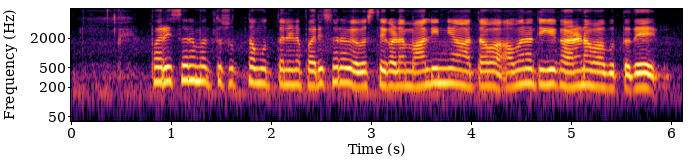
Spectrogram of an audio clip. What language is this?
Kannada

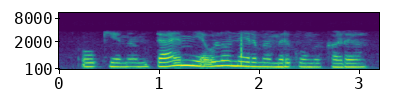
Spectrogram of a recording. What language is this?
Tamil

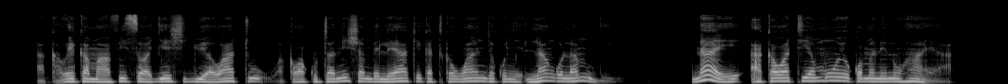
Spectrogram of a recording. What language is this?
Swahili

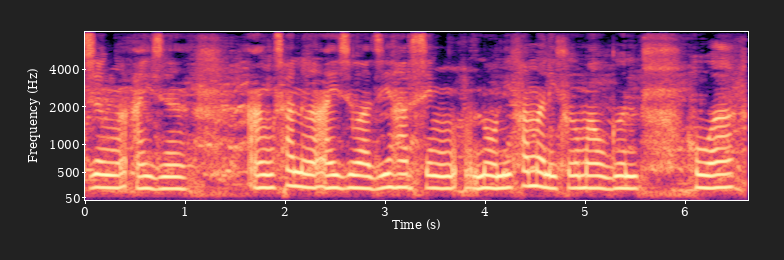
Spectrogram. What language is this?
Bodo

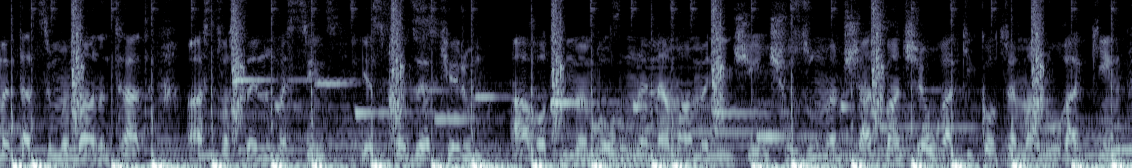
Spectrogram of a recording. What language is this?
Romanian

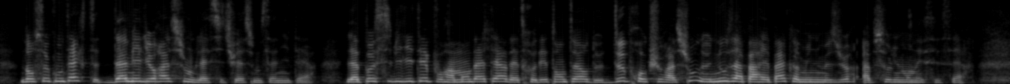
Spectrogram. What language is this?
French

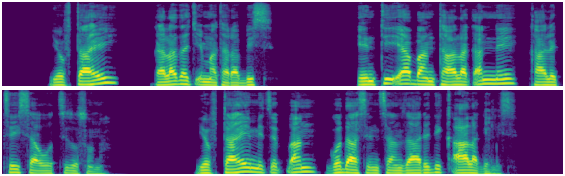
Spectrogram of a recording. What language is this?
Gofa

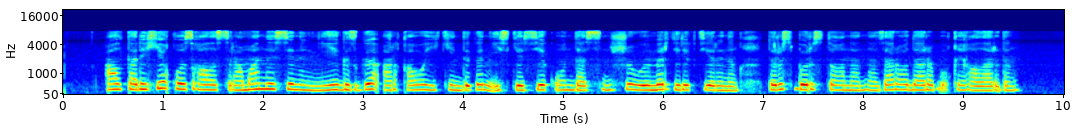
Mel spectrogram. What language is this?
Kazakh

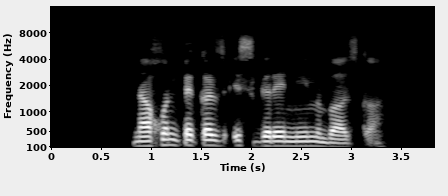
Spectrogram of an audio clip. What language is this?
Urdu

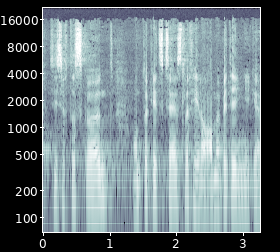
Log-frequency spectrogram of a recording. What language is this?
Swiss German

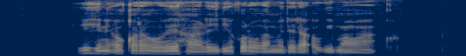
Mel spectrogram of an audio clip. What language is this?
Kikuyu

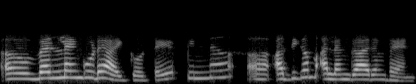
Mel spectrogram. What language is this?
Malayalam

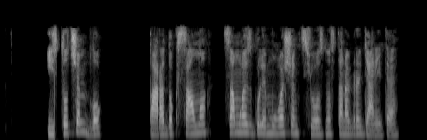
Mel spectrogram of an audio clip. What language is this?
Macedonian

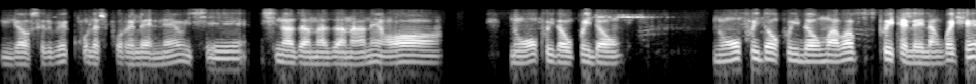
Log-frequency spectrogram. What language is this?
Bodo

